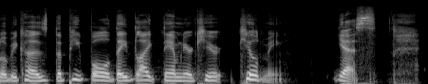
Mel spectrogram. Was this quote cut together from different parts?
no; 0 cuts

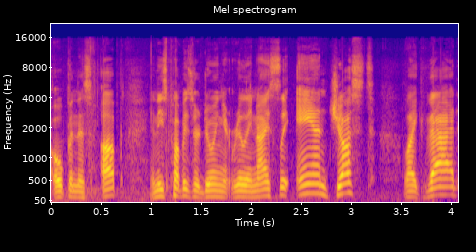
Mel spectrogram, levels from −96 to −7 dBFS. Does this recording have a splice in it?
no; 0 cuts

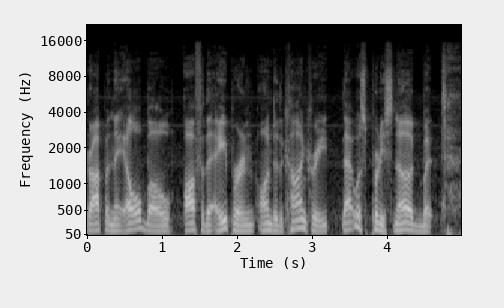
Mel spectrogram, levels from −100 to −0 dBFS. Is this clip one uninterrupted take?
no; 2 cuts; at 1.2 s, 3.2 s

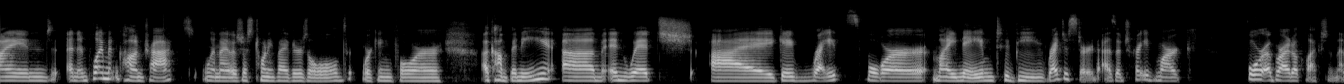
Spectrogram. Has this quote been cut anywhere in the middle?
no; 0 cuts

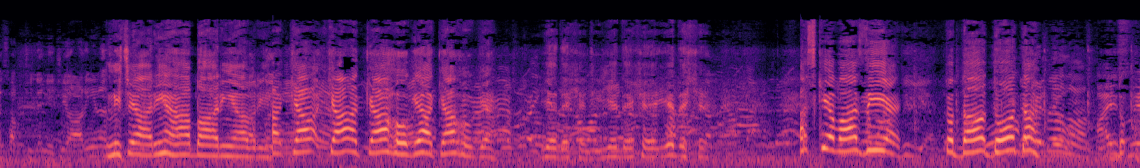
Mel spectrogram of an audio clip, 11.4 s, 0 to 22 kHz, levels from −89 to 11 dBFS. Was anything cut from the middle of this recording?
yes; 2 cuts; at 2.7 s, 8.0 s

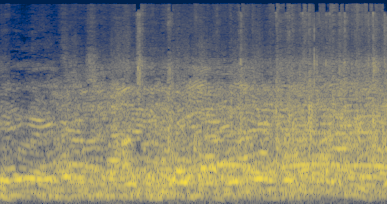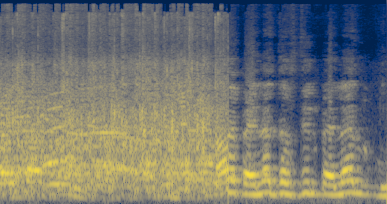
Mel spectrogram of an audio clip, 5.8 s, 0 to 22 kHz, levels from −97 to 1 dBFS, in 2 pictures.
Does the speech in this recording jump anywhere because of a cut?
yes; 1 cut; at 4.6 s

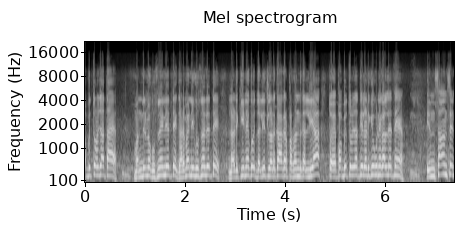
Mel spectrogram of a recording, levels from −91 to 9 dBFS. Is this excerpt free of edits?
yes; 0 cuts

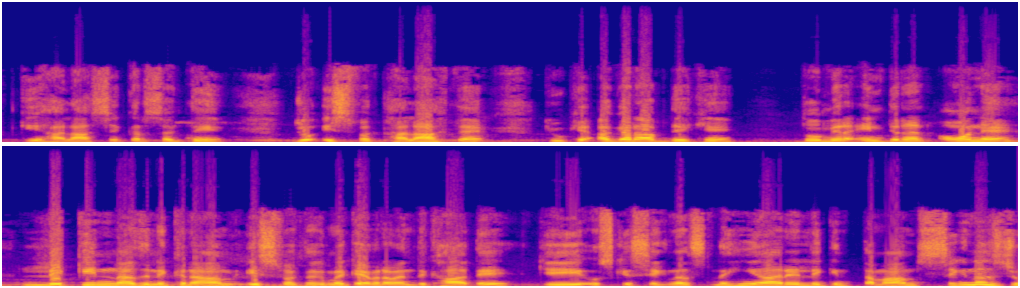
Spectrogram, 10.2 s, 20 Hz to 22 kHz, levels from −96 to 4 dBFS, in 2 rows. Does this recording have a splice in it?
no; 0 cuts

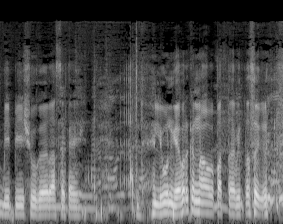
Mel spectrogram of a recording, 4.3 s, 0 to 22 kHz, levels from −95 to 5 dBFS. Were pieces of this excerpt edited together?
no; 0 cuts

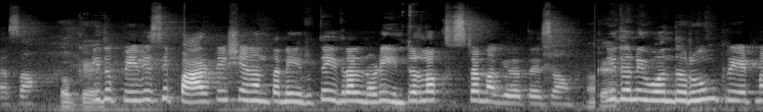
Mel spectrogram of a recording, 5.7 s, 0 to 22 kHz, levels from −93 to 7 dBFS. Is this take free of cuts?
no; 1 cut; at 4.4 s

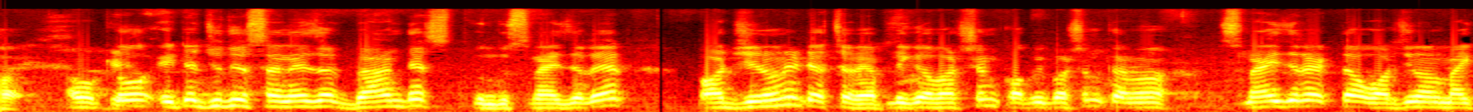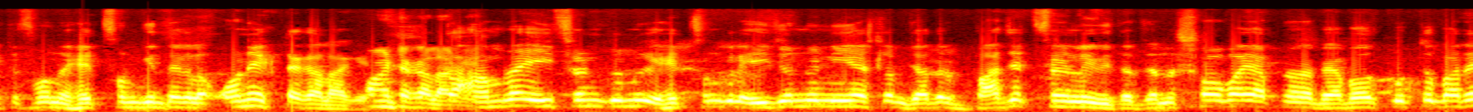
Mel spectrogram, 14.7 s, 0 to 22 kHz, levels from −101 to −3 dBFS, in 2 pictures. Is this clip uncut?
yes; 0 cuts

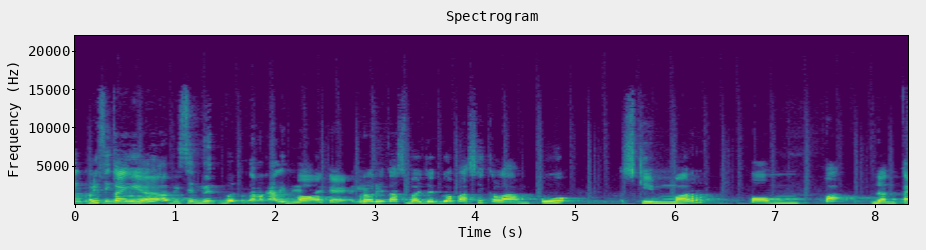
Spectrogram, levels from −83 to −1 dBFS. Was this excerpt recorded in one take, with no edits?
yes; 0 cuts

